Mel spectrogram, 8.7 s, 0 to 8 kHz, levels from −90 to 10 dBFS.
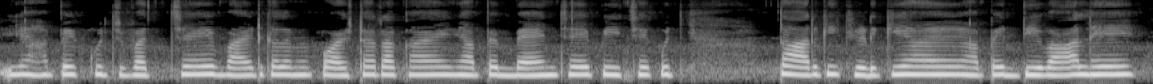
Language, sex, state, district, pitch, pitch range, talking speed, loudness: Hindi, female, Bihar, Darbhanga, 235 Hz, 230-245 Hz, 165 wpm, -12 LUFS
